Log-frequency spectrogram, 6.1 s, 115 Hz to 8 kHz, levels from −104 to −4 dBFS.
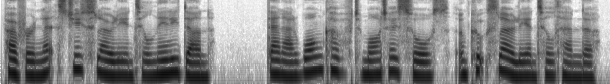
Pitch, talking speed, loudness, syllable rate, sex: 190 Hz, 195 wpm, -20 LUFS, 5.7 syllables/s, female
